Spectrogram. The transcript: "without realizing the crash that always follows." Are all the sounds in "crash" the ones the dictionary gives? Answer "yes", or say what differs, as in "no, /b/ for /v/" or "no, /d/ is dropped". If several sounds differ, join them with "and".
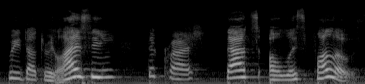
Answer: yes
